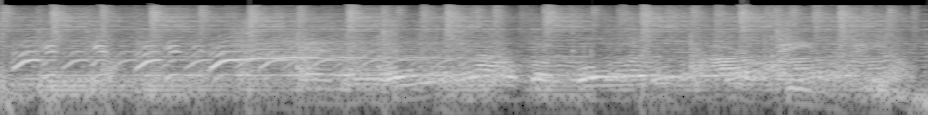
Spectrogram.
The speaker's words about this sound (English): The divas start screaming.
